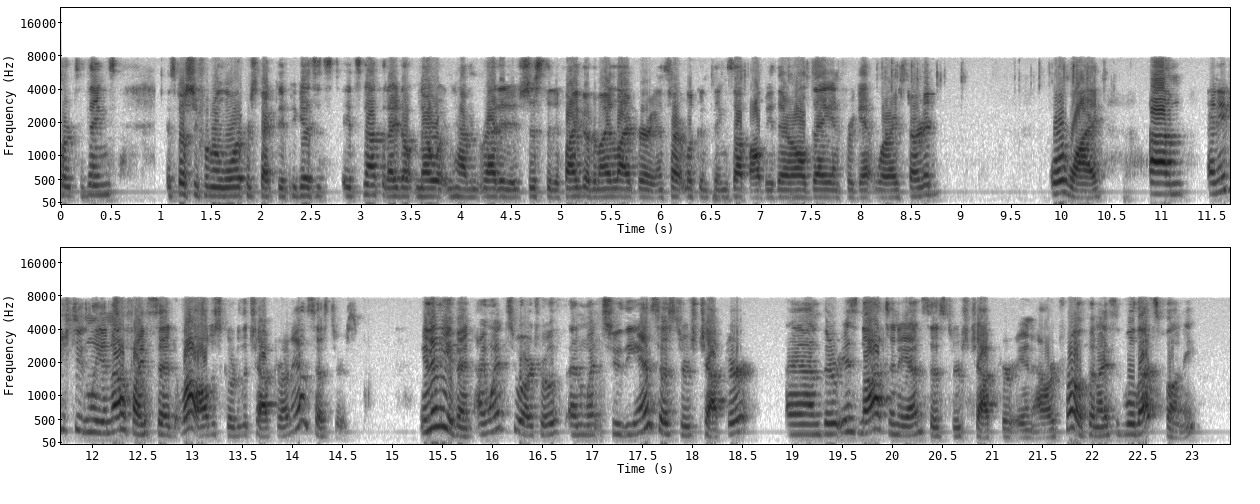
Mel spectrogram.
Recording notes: Troth Skype Moot. We managed to stuff almost 10 people into a single audio chat room to talk about the Ancestors.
